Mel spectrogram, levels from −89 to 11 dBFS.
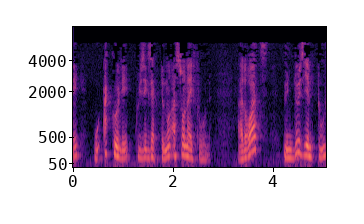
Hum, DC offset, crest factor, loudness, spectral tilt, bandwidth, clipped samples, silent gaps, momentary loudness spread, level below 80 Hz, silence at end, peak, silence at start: none; under 0.1%; 18 dB; -26 LUFS; -7 dB/octave; 6.2 kHz; under 0.1%; none; 14 LU; -56 dBFS; 0 s; -10 dBFS; 0 s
